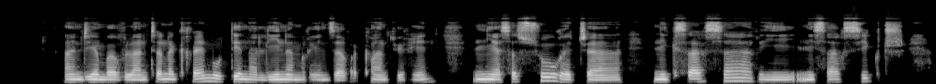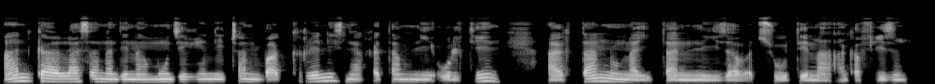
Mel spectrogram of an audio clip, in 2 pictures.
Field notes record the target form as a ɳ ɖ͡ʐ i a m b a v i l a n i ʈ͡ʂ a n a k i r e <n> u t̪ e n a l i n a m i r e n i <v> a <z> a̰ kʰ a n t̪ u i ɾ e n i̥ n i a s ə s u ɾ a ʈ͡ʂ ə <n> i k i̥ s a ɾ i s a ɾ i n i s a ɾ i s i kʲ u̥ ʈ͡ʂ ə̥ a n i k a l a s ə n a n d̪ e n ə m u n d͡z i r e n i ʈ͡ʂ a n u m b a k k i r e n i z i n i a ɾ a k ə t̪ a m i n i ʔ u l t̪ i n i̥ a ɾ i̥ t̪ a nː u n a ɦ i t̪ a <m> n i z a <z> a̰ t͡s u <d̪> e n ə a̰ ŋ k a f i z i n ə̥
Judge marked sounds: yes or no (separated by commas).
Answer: yes, no, no, yes, no, no, no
